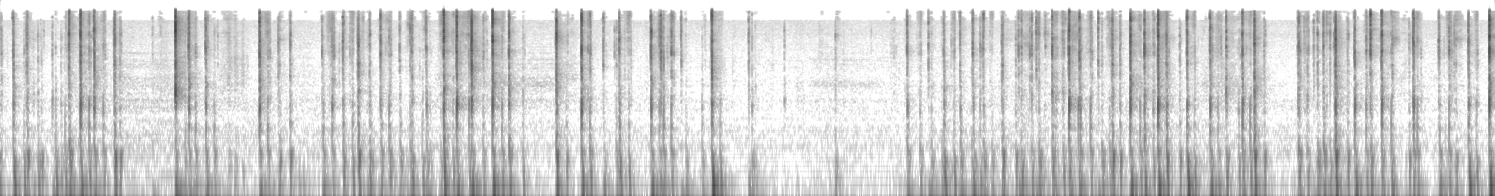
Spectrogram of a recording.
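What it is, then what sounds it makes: Laptop keyboard typing. Fingertips of both hands type on the low-profile black plastic keys of a space-grey aluminium laptop, producing rapid soft clicks and taps with a low, muffled thump under each press. The typing runs in quick bursts, pauses briefly around the middle, then resumes, with a few sharper, louder key strikes standing out.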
